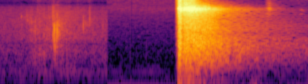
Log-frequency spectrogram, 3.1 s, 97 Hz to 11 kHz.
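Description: A single sharp shot from a CZ-75 B pistol firing 9mm Tula ammunition, loud and close, with a bright crack that rings out and decays over a second after a few faint handling clicks.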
